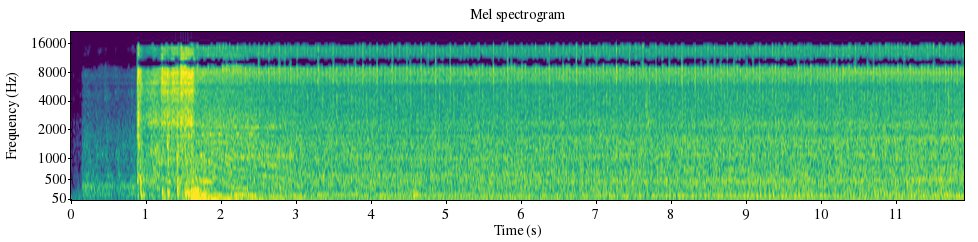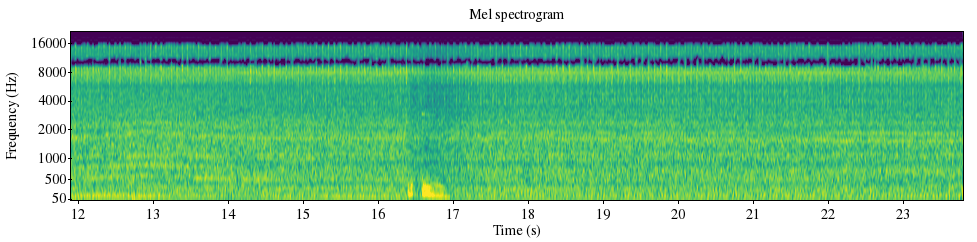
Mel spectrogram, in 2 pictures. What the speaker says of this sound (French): vous montrer de devant comment le moteur tourne en le redémarrant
